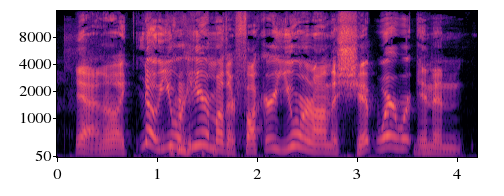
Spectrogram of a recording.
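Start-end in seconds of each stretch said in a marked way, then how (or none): 0.8-3.6 put-on angry scolding, higher. Retelling a movie scene where people are mad at him: imitating angry neighbors. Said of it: "mad at him".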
